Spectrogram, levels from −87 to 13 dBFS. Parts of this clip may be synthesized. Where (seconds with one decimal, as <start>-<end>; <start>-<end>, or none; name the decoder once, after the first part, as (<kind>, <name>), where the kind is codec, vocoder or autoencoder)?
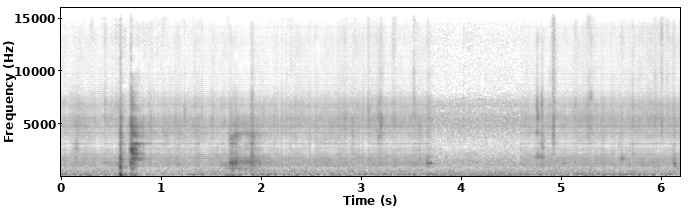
0.0-3.7 (vocoder, Vocos); 4.6-6.2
